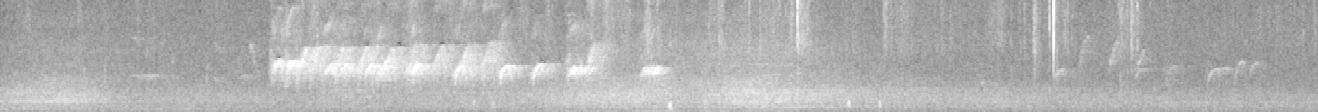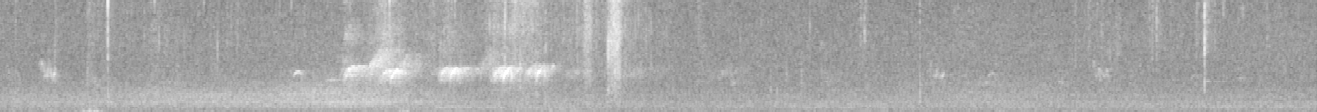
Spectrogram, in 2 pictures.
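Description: Chickens peck and scratch at the ground nearby.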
